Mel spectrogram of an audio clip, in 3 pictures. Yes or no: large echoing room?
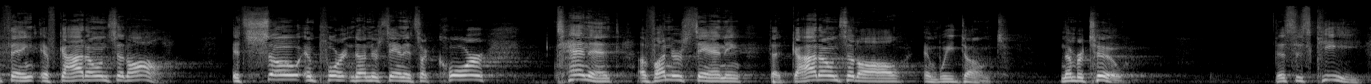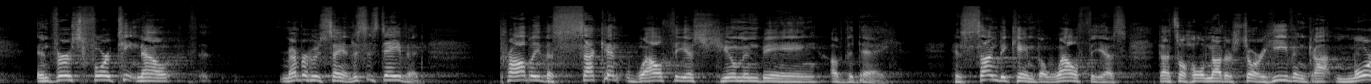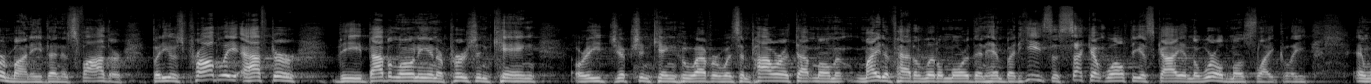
yes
